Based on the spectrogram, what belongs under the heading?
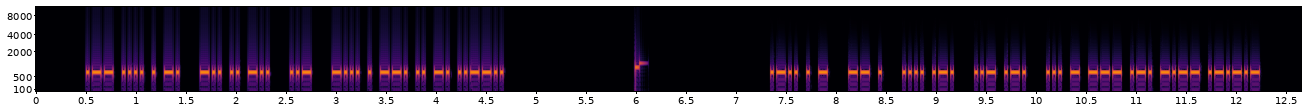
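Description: Rapid Morse code at about 40 words per minute sending practice sentences built from the top 300 words and abbreviations: a steady mid-pitched tone keyed into quick dots and dashes, with a pause and a brief click in the middle before the sending resumes.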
